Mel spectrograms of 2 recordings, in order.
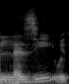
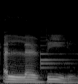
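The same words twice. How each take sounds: First: The middle consonant sounds like a z. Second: The middle consonant sounds like th in the. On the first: The speaker calls it wrong. "We don't say الذي. Z" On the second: The speaker calls it right. "We say الذي. The"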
